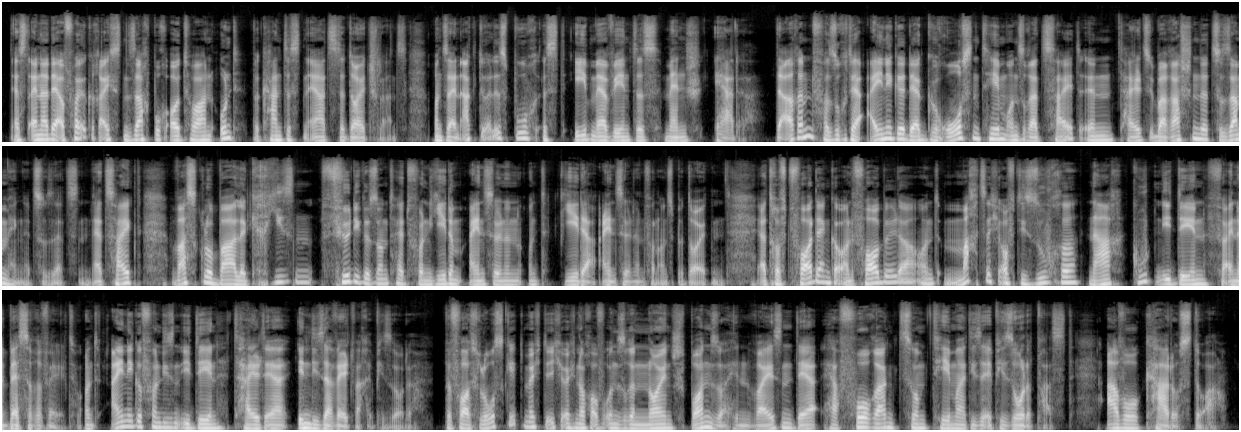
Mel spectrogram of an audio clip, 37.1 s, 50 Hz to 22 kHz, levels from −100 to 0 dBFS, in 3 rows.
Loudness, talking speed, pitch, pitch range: -18 LUFS, 160 wpm, 120 Hz, 105-135 Hz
